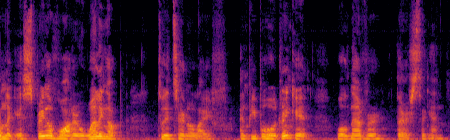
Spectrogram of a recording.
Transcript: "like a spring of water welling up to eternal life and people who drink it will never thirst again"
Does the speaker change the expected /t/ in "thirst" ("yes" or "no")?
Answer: no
